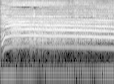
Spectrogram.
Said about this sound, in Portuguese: Aquilo gelou a minha alma, mas o que mais me aterrorizou foram os gritos e gemidos que ele soltou quando eu comecei a correr.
